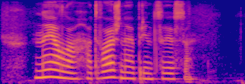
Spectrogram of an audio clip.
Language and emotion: Russian, sad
